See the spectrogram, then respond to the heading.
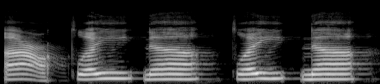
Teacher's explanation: طا کو موٹا ادا کیجیے، باریک نہیں پڑھنا، یہ حروف مستعلیہ میں سے ہے۔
